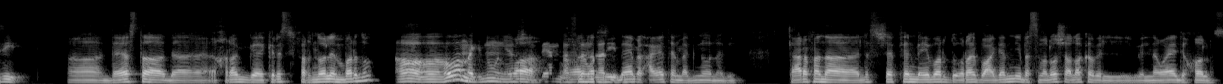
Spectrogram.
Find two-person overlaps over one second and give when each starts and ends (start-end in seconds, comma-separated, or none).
5.0-6.3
